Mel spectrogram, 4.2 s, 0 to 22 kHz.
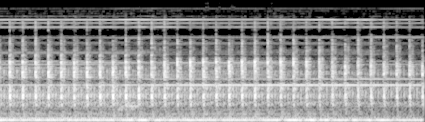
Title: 2018 Volt Transmission Clicking Noise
